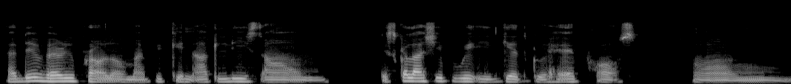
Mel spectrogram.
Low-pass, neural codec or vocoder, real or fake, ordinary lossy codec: 7.2 kHz; none; real; none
